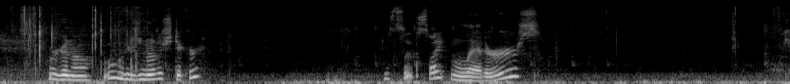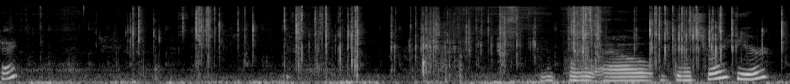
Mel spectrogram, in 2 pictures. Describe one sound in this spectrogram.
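Plastic packaging crinkles and rustles in someone's hands.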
